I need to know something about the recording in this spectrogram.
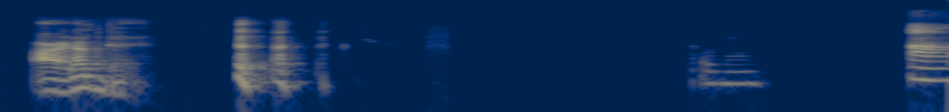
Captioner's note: chuckling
